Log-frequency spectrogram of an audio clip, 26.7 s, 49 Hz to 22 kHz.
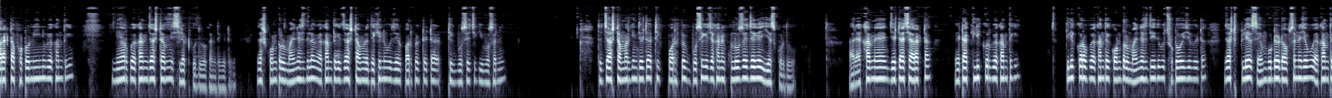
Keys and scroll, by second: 5.6 ctrl+KP_Subtract, 22.5 ctrl+KP_Subtract.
